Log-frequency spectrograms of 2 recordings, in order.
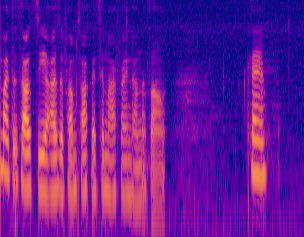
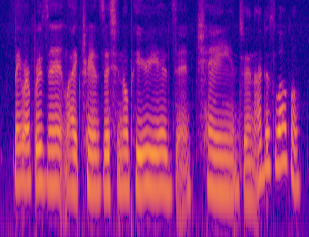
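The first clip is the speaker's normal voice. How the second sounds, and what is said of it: Forced radio-announcer voice. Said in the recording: “I'm really trying to force myself to have this radio voice. That's not me.”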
